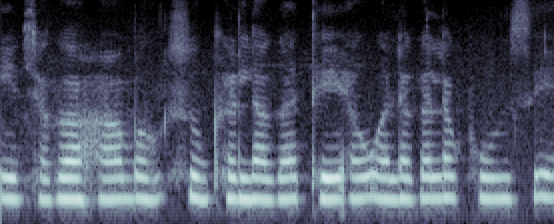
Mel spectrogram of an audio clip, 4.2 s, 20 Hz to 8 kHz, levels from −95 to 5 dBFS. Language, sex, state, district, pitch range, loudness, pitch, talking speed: Chhattisgarhi, female, Chhattisgarh, Rajnandgaon, 250-260 Hz, -15 LUFS, 255 Hz, 160 wpm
